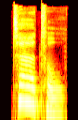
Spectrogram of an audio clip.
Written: turtle

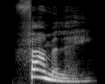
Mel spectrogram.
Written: family

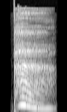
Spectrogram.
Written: pear

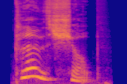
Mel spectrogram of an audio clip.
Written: clothes shop

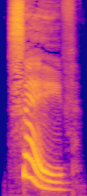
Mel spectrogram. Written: save

